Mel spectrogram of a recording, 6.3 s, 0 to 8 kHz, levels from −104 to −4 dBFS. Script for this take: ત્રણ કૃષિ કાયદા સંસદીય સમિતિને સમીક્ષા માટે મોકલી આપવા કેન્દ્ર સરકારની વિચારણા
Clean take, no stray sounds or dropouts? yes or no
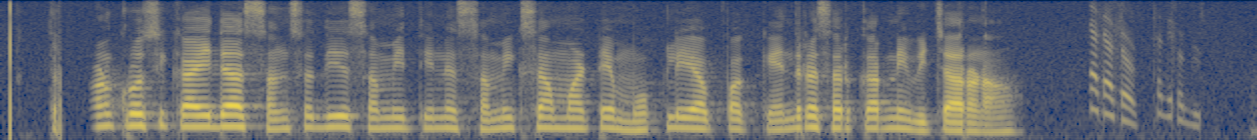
no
